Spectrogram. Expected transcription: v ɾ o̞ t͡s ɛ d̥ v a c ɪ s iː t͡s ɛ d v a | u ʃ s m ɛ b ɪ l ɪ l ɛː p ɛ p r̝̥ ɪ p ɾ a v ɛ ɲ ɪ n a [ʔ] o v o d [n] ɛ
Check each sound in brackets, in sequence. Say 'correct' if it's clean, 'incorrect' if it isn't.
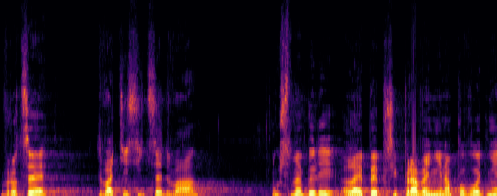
incorrect, incorrect

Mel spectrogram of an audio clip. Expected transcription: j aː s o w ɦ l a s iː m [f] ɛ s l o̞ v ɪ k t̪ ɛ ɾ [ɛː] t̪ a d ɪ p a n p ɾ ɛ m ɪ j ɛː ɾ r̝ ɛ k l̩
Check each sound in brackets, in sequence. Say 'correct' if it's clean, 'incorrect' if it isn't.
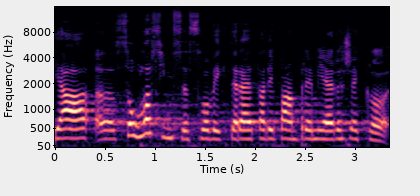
incorrect, correct

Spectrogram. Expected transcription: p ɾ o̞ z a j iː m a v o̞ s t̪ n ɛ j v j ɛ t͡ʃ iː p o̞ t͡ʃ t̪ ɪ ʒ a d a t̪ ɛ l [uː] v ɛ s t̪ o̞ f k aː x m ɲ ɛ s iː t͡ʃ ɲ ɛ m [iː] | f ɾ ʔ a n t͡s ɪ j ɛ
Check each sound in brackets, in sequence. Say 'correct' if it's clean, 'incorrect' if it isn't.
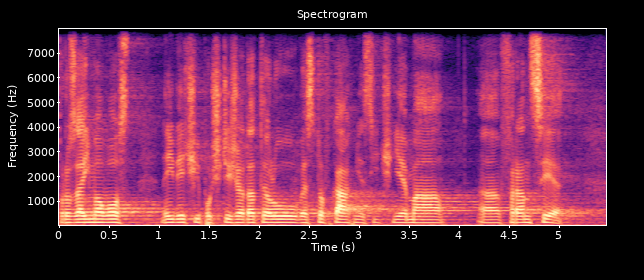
correct, incorrect

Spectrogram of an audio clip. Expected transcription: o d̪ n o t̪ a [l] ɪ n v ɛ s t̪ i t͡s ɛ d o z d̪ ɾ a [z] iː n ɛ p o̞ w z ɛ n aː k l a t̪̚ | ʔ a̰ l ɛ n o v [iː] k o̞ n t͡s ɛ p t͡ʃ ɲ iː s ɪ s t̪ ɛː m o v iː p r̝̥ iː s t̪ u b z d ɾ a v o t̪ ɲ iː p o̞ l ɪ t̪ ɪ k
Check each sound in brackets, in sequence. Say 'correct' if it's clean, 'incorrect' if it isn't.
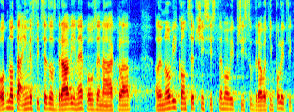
incorrect, incorrect, correct

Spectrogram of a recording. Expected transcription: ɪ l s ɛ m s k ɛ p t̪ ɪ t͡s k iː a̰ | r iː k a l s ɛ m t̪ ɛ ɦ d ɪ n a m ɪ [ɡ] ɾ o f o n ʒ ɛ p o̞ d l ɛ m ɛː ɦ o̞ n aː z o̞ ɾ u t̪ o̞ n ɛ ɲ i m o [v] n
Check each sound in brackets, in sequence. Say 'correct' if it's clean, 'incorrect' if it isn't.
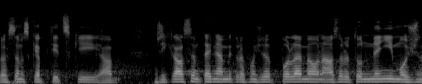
incorrect, incorrect

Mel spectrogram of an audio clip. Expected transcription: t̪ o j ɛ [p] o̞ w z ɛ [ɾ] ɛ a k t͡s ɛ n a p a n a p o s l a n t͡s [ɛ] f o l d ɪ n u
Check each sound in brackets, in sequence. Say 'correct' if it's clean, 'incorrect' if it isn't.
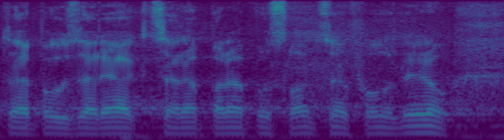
correct, correct, correct

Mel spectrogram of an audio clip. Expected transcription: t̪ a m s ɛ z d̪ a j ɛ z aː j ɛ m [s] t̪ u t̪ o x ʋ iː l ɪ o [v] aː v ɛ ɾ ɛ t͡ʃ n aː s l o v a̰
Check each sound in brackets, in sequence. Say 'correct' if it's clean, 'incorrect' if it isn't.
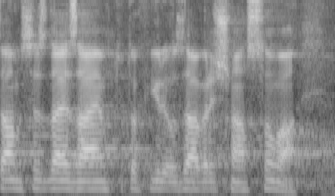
incorrect, incorrect

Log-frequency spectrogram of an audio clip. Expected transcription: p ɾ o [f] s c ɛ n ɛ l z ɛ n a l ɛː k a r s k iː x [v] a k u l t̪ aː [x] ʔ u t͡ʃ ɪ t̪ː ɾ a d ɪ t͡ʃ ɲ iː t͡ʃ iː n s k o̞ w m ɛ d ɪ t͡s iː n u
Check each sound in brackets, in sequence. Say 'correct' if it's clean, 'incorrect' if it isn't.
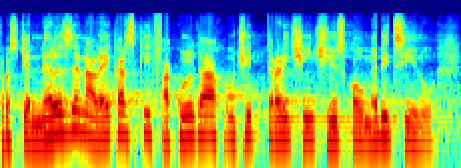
incorrect, incorrect, correct

